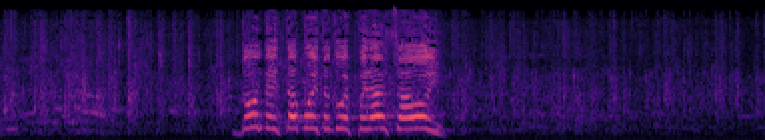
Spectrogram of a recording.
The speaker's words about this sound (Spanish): fuerte ese aplauso, hermano, que es para el Señor.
